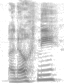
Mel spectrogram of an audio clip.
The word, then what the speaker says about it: Anohni: Anohni? Anohni.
